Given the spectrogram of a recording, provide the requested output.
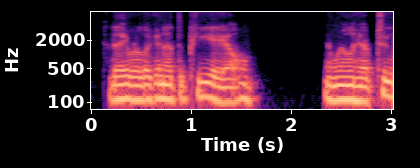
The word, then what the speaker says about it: Piel: So this is pale. That's how you pronounce that.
